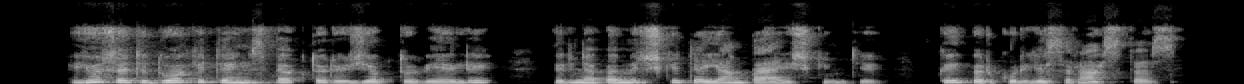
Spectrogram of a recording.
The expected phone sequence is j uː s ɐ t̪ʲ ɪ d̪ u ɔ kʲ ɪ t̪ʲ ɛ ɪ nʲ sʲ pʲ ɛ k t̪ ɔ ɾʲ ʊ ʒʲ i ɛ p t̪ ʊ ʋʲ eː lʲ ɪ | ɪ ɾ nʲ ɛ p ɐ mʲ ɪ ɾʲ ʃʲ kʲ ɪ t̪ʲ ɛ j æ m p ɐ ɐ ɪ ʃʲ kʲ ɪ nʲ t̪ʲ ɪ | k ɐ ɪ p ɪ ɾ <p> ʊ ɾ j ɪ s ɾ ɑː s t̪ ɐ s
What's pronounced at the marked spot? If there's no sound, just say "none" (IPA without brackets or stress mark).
k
